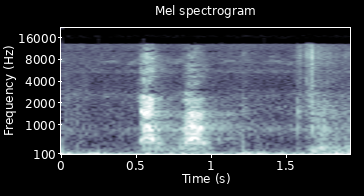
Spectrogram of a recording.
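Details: A pet dog gives two quick barks in close succession over low background rumble.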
